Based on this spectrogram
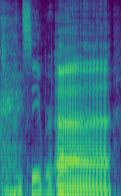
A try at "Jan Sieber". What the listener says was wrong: No H either. Jan Sieber.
